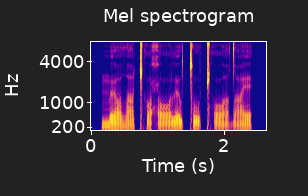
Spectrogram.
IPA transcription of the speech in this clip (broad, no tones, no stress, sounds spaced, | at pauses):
m œː ðˤ ɛː ǁʰ ɔ ħ ɔː l œ u̯ ǀ o ǁʰ ɔː dˤ ɛː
